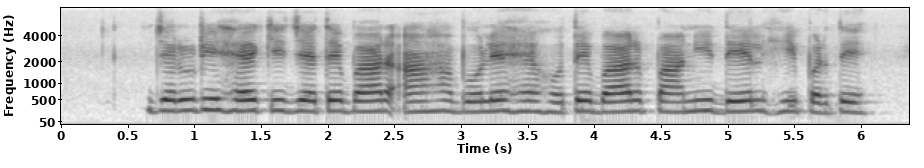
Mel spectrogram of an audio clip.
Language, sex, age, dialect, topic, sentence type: Magahi, female, 46-50, Northeastern/Surjapuri, agriculture, question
